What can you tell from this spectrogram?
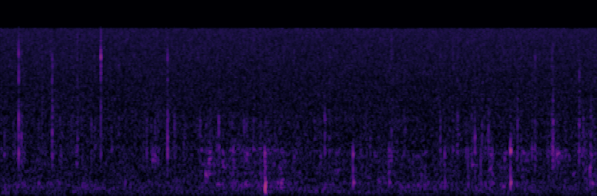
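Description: Faint underwater crackle: scattered small clicks and pops over a low hiss, with one sharper click a little past three seconds in.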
